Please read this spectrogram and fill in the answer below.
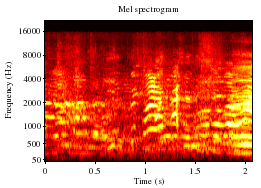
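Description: Chatter of several people talking in the background, with no other sound standing out.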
